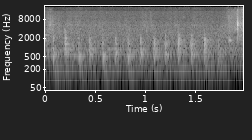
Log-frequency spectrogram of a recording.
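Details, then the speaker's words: 2011-2019 Hyundai Sonata, driver's side sway bar end link: rapid sharp clunks about seven a second as the sway bar is pulled down by hand from underneath; play in a worn end link joint. "that play is coming from one of these joints on this sway bar end link so again you're gonna grab your sway bar like this and you're just gonna pull down and there you really hear that noise"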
